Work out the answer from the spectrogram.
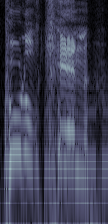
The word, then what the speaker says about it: poodlekin: Like that rhyme, poodlekin rhymes with Anakin, like Skywalker, like Luke from the Two Live Crew.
